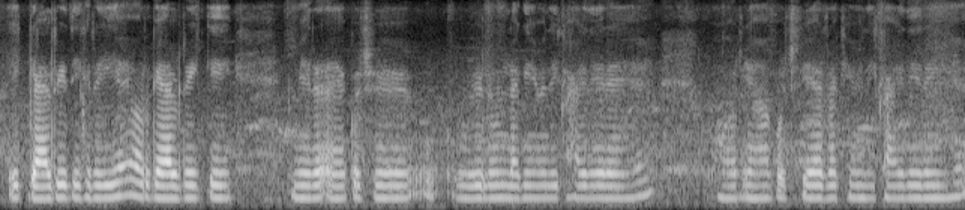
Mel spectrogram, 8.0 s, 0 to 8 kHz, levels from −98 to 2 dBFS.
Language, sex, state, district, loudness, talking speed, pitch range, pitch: Hindi, female, West Bengal, Purulia, -21 LUFS, 210 wpm, 180-185 Hz, 180 Hz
